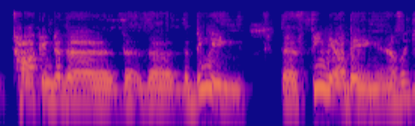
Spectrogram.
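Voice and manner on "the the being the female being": usual speaking voice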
